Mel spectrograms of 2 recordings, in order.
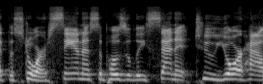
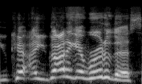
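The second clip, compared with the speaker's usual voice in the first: mock raised, scolding holler; 3 semitones higher than usual. Retelling how he yelled at the speaker: imitating someone yelling. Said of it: "now he's yelling at me".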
